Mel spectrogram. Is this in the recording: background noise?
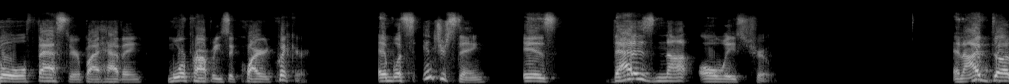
no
